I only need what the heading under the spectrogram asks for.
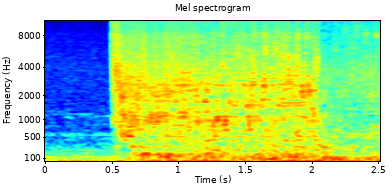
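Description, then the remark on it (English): A heavy rush of water poured from a barrel over a bullock and wood on an altar bursts in abruptly after a short pause and splashes steadily and loudly for about two seconds before starting to taper off. “I have had water brought forth in barrels, which shall now be poured over the bullock and the wood.”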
